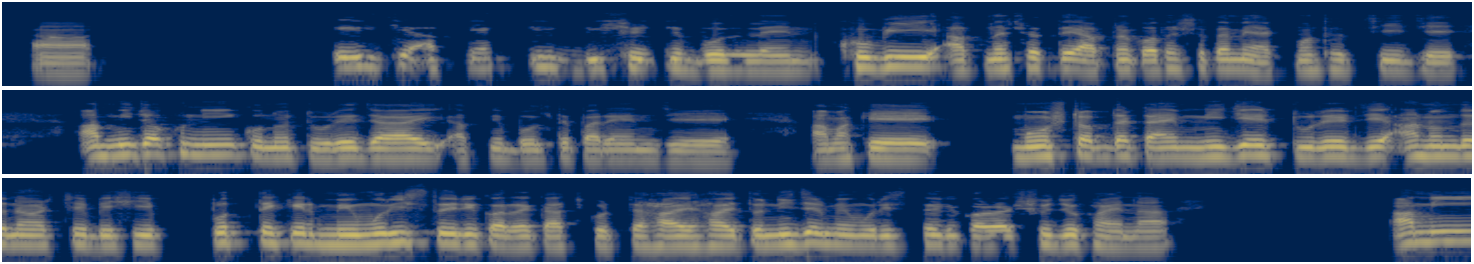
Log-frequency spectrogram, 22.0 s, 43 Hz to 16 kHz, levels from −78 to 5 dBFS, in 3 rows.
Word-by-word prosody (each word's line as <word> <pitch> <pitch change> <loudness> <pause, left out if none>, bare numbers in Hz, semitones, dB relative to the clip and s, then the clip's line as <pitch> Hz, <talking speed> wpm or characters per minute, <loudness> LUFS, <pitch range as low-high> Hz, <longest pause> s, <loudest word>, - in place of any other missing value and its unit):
আ 110 0 -5 1.3
এইযে 160 -2 0
আপনি 140 - -24
একটি 150 +2 -16 0.3
বিষয়কে 145 0 -2
বললেন 125 -1 +1 0.3
খুবই 165 0 +4 0.3
আপনার 140 +2 -2
সাথে, 150 -1 +1
আপনার 140 +3 -3
কথার 135 +1 +1
সাথে - - -3
আমি 140 - 0
একমত 130 +4 -8
হচ্ছি 130 0 -8 0.2
যে, 120 -1 -1 0.6
আমি 160 +2 +3
যখনই 170 -1 +1 0.2
কোনো 140 -1 +1
ট্যুরে 130 +1 +3
যাই 130 -1 +5 0.2
আপনি 130 - -11
বলতে 120 +2 -5
পারেন 120 0 -2 0.2
যে, 115 -1 -4 0.6
আমাকে 130 +2 -1 0.7
মোস্ট 155 +1 +3
ওফ 145 - -3
দা 155 - +4
টাইম 140 0 +2
নিজের 160 +3 +4
ট্যুরের 145 0 +3
যে 150 - +4 0.2
আনন্দ 155 0 +1
নেওয়ার 140 -1 0
চেয়ে 145 -2 -2
বেশি 135 +2 -2 0.3
প্রত্যেকের 170 -1 +1
মেমোরিজ 160 +4 +5
তৈরি 155 -2 +4
করার 135 -1 +3
কাজ 130 0 0
করতে 135 +1 -3
হয়। 135 0 +3
হয়তো 140 0 0
নিজের 165 +2 +3
মেমোরিজ 140 -1 -1
তৈরি 145 -2 0
করার 130 0 +5
সুযোগ 145 -1 +1
হয় 125 -1 -2
না। 125 - -3 1.3
আমি 180 +2 +1
140 Hz, 145 wpm, -22 LUFS, 130-155 Hz, 1.3 s, যাই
